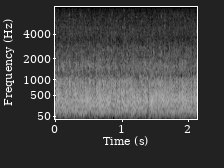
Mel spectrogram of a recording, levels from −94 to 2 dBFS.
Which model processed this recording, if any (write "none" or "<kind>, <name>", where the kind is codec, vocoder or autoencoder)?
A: vocoder, HiFi-GAN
